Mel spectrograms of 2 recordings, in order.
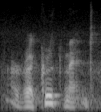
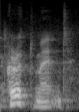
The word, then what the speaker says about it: recruitment: So don't pay any attention to that I. It's almost completely silent.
